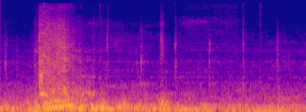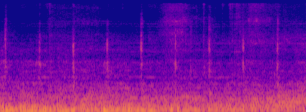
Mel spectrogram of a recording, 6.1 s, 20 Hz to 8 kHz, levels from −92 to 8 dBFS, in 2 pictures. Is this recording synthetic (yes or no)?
yes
